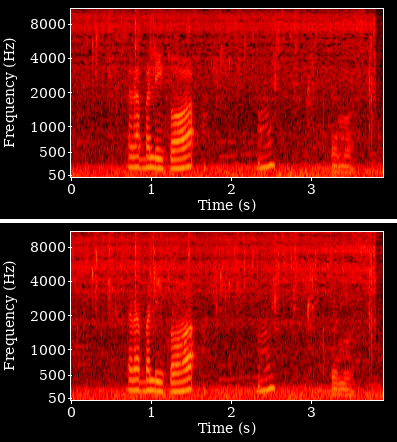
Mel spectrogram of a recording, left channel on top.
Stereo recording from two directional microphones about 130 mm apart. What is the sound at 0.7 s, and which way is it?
Speech, 25° left (ahead or behind).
